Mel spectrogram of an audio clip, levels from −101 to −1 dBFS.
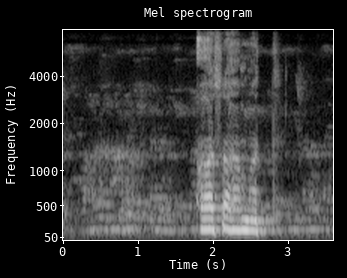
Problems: constant background noise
